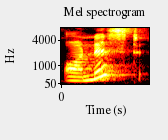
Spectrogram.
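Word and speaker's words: honest: is silent there is no sound of एच इन the words ऑनेस्ट एंड आर मैंने क्या बोला नेस्ट एंड हार नहीं है ऑनेस्ट एंड आर है दीज वर्ड्स स्टार्ट विद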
